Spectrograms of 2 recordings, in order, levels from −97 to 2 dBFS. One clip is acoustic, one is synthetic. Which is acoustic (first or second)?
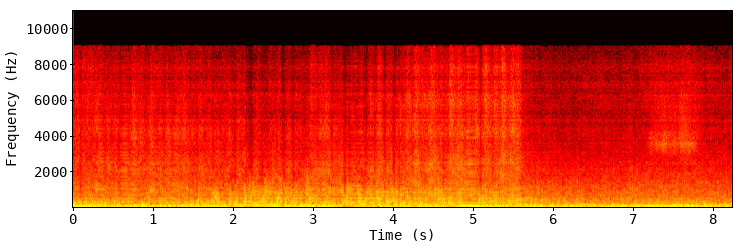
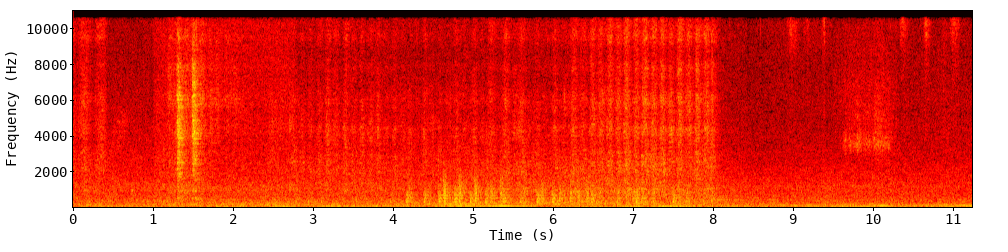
second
